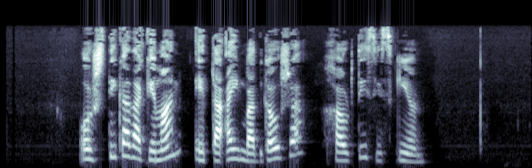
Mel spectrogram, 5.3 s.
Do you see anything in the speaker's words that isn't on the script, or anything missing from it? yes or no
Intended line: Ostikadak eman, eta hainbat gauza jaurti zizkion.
no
